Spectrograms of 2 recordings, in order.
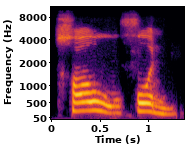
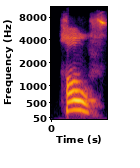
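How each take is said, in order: First: The word is pronounced softly and smoothly. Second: The word is pronounced harshly and abruptly. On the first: The speaker calls it right. "tapi dengan lembut ya" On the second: The speaker calls it wrong. "jadi bukan khauf, khauf ya, tidak seperti itu ya"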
